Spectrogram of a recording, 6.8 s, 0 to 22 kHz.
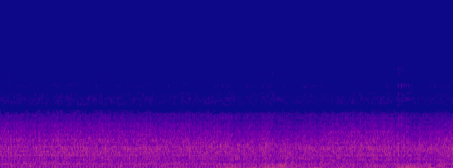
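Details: GY6 150cc Chinese retro scooter (Verano 150) after valve adjustment, on center stand, plastics off: steady four-stroke idle with no top-end tapping under the hiss; normal idle, valves properly set.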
